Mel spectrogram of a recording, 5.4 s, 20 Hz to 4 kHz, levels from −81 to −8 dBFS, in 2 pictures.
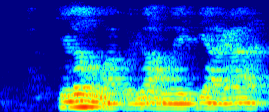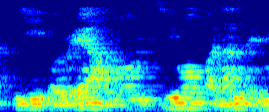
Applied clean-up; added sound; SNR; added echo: none; none; none; reverberation time 0.5 s.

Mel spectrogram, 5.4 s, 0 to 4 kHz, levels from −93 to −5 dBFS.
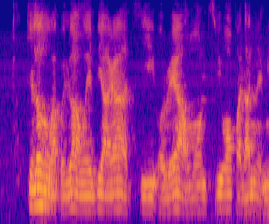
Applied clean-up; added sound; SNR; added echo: none; none; none; none.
